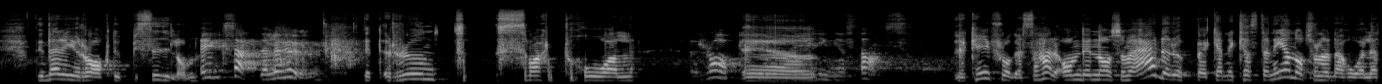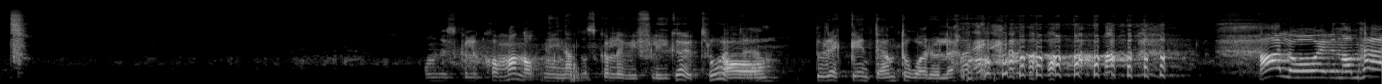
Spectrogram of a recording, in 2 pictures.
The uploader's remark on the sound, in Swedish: Ledsen att ljudet inte är det bästa!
